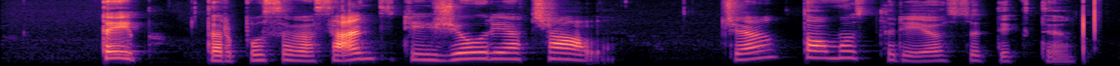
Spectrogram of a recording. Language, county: Lithuanian, Kaunas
